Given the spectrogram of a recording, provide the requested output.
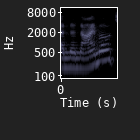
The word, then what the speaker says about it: Nanaimo: And then I went to Nanaimo too, like on a.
